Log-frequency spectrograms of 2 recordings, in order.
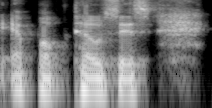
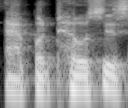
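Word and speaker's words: apoptosis: scientist in everyone most of them will say eposis and um which we we always take it for granted but the correct pronunciation is eposis and the p is a silent so just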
